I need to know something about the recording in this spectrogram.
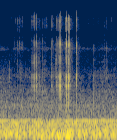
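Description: Faint plastic clicks and scraping as a small plastic gun accessory is pushed into an action figure's hand, with a few short scratches about halfway through.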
